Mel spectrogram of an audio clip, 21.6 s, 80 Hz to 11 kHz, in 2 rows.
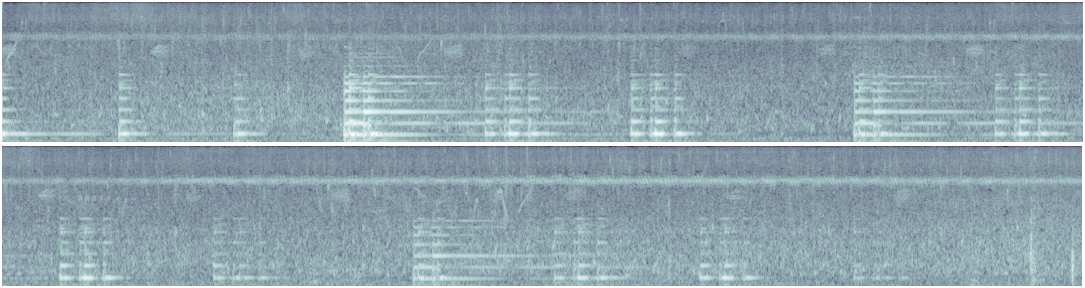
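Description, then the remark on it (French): The Bonheur stream flows across the dried basin of an ancient lake on the Camprieu plateau, 1100 to 1130 m altitude, in the Gard department, France, with a constant rushing, babbling wash of water. Recurring groups of short tonal, ringing knocks sit on top of it. No one speaks. “Dans le département du Gard, à 8 km sud-est de Merueil, Lozère, le plateau de Camprieu, 1100 à 1130 mètres d'altitude, représente le fond d'un ancien lac dont le ruisseau du Bonheur traverse aujourd'hui le bassin desséché.”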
